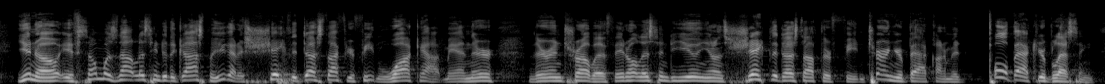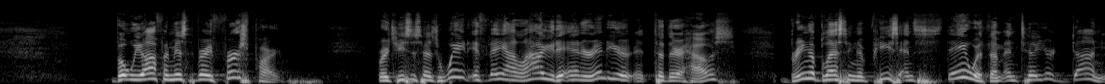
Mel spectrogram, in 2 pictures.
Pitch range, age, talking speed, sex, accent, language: 165-215 Hz, 50-69, 230 wpm, male, American, English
